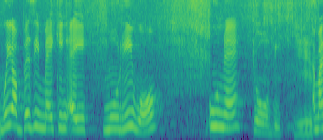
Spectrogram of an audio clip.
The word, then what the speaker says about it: Muriwo Unedovi: And we are busy making a Muriwo Unedovi. Yes. Am I saying it correctly? Yes, you are. I'm just very slow at pronouncing it.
